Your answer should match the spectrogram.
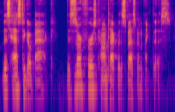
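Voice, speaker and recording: Measured, clinical male science officer played by a man. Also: mid-range voice, fairly bright tone, natural voice. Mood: clinical, intent. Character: calm, detached male science officer on a spaceship. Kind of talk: table read of a sci-fi film script.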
